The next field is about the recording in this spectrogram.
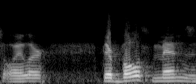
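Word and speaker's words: Euler: the and you notice sometimes they're called Oiler diagrams I wrote that on top e l r it's pronounced Oiler they're both men's names you're going to hear more about Oiler and then um a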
